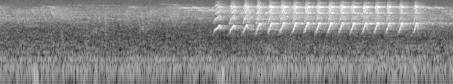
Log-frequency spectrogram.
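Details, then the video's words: Black woodpecker at Slotplaats near Bakkeveen, Netherlands, giving a fast series of about sixteen sharp, ringing repeated notes over three seconds after a quiet start, with a low rumble of background noise. "zwarte specht"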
